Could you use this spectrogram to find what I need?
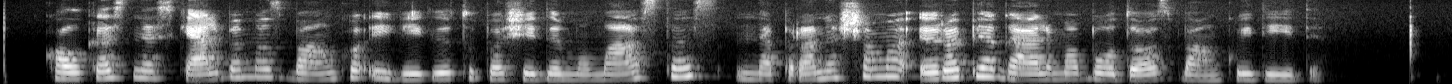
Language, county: Lithuanian, Šiauliai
